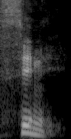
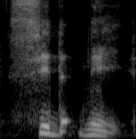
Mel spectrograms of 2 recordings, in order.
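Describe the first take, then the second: First: Sydney is said in a relaxed, local way. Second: Sydney is said in a careful, non-local way. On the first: The speaker calls it right. "Local pronunciation" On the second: The speaker calls it wrong. "nobody goes to"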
